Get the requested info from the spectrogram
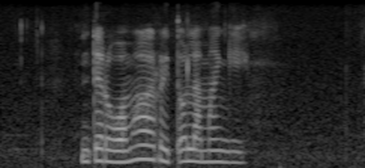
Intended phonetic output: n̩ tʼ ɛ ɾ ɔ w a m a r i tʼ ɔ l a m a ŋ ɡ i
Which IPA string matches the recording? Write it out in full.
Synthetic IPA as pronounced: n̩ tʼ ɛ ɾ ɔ w a m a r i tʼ ɔ l a m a ŋ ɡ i

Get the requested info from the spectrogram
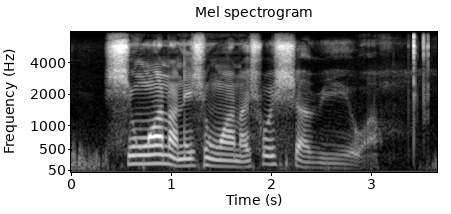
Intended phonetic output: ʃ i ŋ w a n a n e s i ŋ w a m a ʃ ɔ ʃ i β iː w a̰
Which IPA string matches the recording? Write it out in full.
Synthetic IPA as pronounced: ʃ i ŋ w a n a n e ʃ i ŋ w a n a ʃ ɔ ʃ a β iː w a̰

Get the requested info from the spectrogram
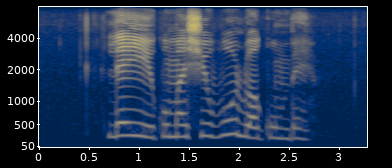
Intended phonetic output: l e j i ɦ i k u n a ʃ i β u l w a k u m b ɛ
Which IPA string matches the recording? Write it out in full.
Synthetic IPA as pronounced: l e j i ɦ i k u m a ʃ i β u l w a k uː m b ɛ

